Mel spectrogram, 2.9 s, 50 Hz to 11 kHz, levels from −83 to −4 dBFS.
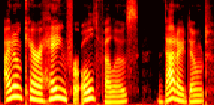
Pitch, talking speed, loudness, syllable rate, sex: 220 Hz, 230 wpm, -18 LUFS, 4.8 syllables/s, female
